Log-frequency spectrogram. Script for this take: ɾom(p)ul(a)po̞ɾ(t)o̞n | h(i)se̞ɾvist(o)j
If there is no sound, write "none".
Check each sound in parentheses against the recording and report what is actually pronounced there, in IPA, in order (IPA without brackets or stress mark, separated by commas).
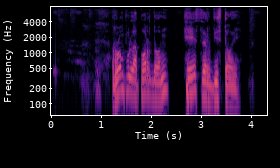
p, a, d, e, o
